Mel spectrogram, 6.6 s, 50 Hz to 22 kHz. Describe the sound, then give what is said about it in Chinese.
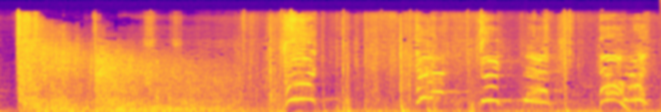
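Many sharp reports of gunfire ring out during an armed police special forces field drill on a rainy plateau training ground at 3,500 metres. The firing is densest at the start and continues under talk. “武警昌都支队一大队特战一中队海拔3500米的野外训练场上，官兵们正在冒雨进行防空演练，在突破300米障碍后，对两伙暴恐分子实施围捕和狙击。”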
